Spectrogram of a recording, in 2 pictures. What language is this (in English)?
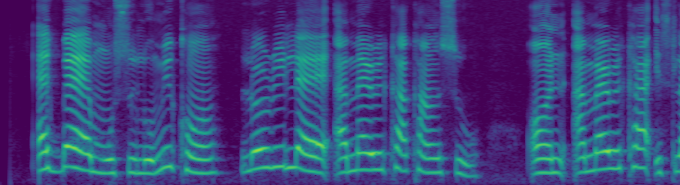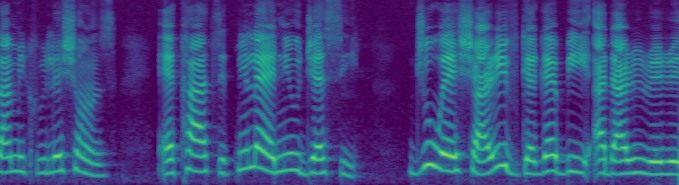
Yoruba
